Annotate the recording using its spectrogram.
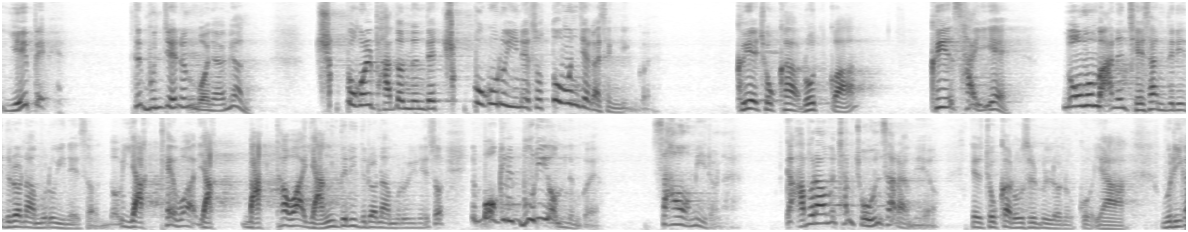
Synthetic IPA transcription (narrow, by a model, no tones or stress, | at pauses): je̞be̞ | ɯnde̞mund͡ʑe̞nɯnmwʌɲamjʌn | t͡ɕʰu̥k̚p͈oɡɯɭpadʌnːɯnde̞t͡ɕʰu̥k̚p͈oɡɯɾoine̞sʰʌt͈omund͡ʑe̞ɡasʰe̞ŋɡinɡʌe̞jo | kɯe̞t͡ɕokʰaɾot̚k͈wa | kɯesʰaie̞ | nʌmuma̰nɯnt͡ɕe̞sʰandɯɾinɯɾʌnamɯɾoine̞̰sʰʌ̰nʌmuja̰k̚tʰe̞waja̰k̚na̰k̚tʰawaja̰ŋdɯɾinɯɾʌnamɯɾoine̞sʰʌmʌɡiɭmuɾiʌmnɯnɡʌ̰ḛjo | s͈aʌmiːɾʌ̰najo | k͈aabɯɾaɦamɯnt͡ɕʰamt͡ɕoɯnsʰaɾa̰miḛjo̰ | keɾesʰʌt͡ɕokʰaɾos̬ʰɯɭpuɭːʌnokʰo̰ja̰uɾiɡ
